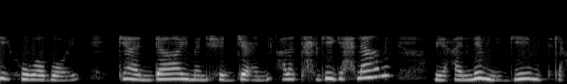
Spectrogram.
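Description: No faults can be heard in this telephone-band speech.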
